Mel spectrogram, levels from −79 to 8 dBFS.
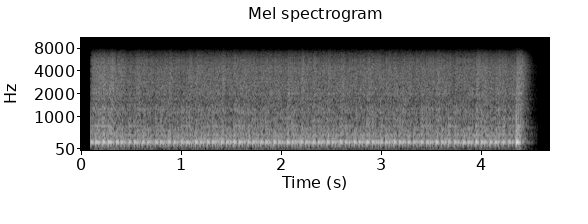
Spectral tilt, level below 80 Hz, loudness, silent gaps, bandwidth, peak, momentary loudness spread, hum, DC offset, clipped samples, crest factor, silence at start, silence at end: -4.5 dB/octave; -50 dBFS; -19 LUFS; none; 7.8 kHz; 0 dBFS; 2 LU; none; under 0.1%; under 0.1%; 18 dB; 0.1 s; 0.2 s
